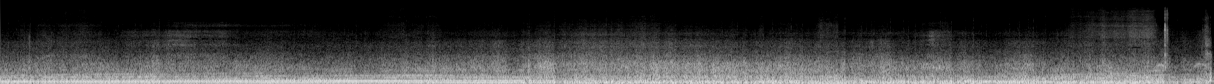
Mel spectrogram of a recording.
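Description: A motorcycle engine runs with a steady droning hum and a gradual pitch shift over the first half, then gives way to broader, rougher road noise. Someone speaks briefly under it.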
